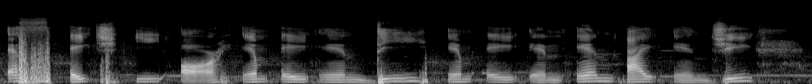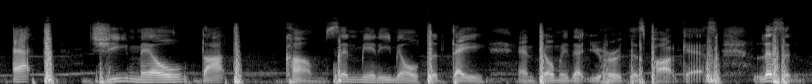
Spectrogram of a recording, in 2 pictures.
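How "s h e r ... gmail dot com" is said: spelled out slowly, letter by letter; each letter set apart, slow and clear; slow spelling. Shown as a demonstration. Host spelling his email for listeners, slow and deliberate. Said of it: "for the last time".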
